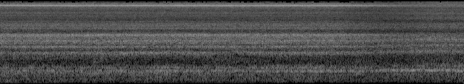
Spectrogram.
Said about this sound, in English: we'll switch on the blower which you've just seen. And it's now drawing the fire.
